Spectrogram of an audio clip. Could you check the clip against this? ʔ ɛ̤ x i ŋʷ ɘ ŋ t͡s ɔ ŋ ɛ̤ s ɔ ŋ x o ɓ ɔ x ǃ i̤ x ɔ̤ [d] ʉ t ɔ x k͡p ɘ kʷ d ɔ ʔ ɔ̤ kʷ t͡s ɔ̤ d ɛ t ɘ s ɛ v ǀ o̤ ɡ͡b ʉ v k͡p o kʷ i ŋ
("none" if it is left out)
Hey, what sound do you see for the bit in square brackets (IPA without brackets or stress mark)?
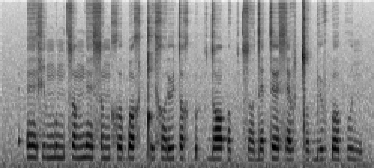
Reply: ɾ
